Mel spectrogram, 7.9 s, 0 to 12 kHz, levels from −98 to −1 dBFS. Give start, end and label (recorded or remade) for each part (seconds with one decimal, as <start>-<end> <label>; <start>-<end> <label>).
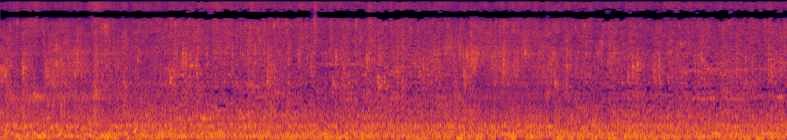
0.0-1.7 remade; 1.7-4.5 recorded; 4.5-5.7 remade; 5.7-7.9 recorded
